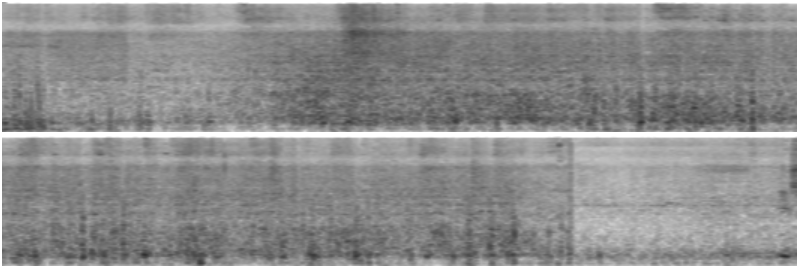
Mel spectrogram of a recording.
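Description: DEMU passenger train departing Umdanagar station, heard from on board as a steady rolling rumble with faint wheel clatter and wind noise, holding at an even level throughout.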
